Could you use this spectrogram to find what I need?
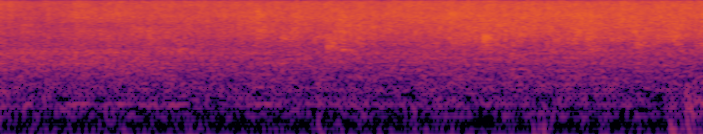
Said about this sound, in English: Now you get in the shower. You have yourself a real good hot shower until you get your warmth back up, right?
